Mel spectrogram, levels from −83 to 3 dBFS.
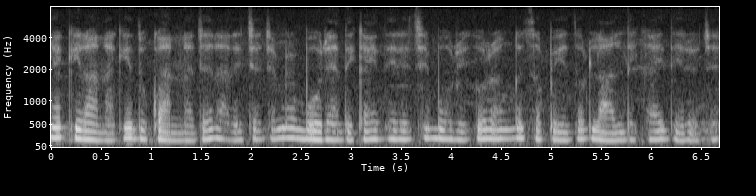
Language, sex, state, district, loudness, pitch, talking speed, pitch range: Rajasthani, female, Rajasthan, Nagaur, -20 LUFS, 180 Hz, 215 wpm, 170-195 Hz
